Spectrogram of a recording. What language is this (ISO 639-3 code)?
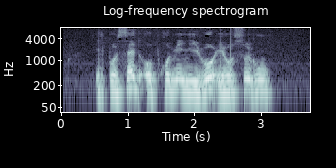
fra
